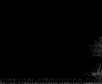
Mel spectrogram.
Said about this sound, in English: Who had a sneeze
